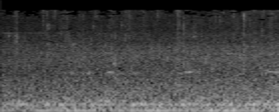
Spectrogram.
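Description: Steady rush of running water with a low hum underneath, as from reef aquarium circulation and pump equipment.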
